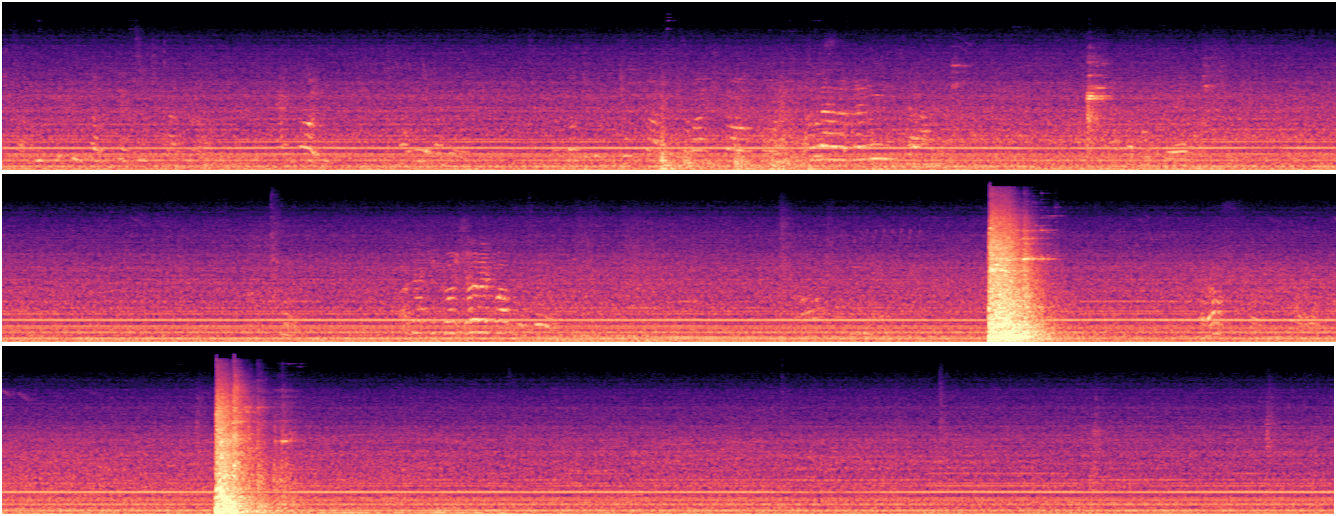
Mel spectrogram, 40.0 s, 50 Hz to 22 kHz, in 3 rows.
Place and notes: Dekerta, Kraków, Poland - (814 XY) Glass garbage service
Stereo recording of a service collecting glass garbage.
Recorded with Rode NT4 on Sound Devices Mix-Pre6 II.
